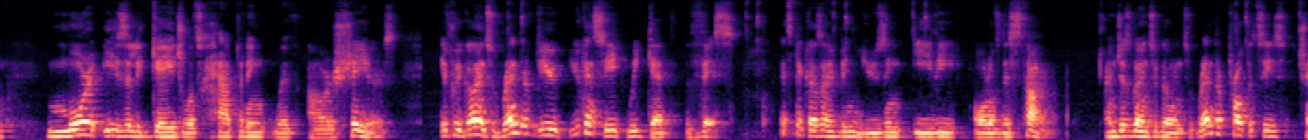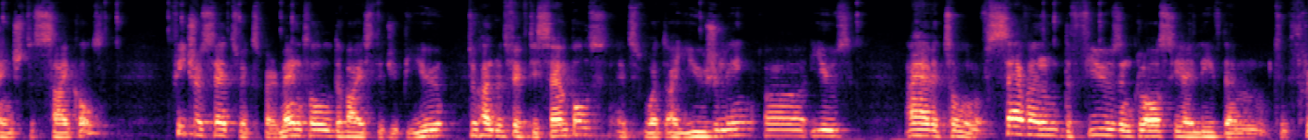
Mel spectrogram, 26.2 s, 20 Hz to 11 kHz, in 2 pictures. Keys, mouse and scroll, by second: 0.0-3.3 shift+middle drag, 6.3 click, 8.5 click, 9.4 click, 10.2 click, 13.5-19.1 drag, 21.2-24.2 drag, 24.6-25.7 drag.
